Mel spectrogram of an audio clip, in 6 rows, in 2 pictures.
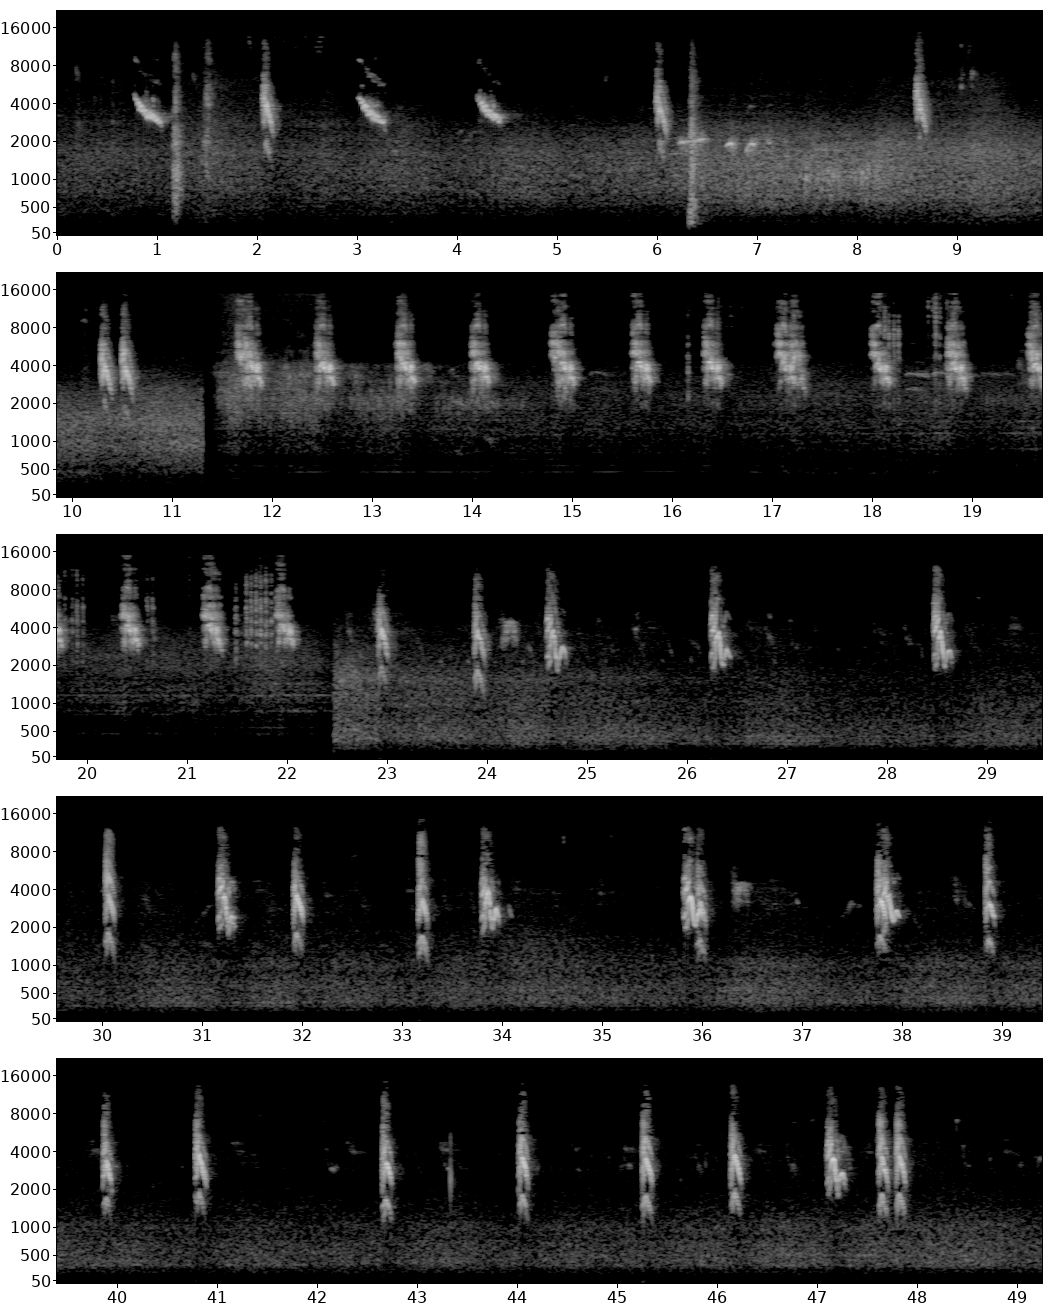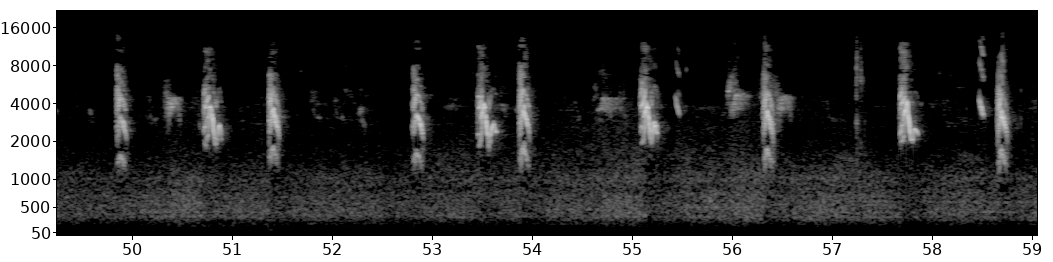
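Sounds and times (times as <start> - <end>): faint steady hiss: 0.0 - 59.0
sparrow chirping: 0.8 - 3.5, 4.1 - 4.7, 5.5 - 7.3, 8.6 - 9.3, 10.2 - 10.8, 11.4 - 29.3, 30.0 - 34.7, 35.8 - 39.0, 39.7 - 40.1, 40.8 - 41.4, 42.0 - 43.4, 44.0 - 44.3, 45.0 - 59.0.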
